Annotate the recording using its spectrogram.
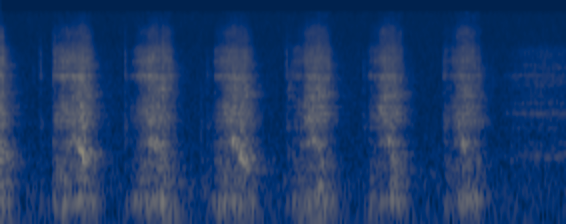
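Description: Small hand file rasping across a cow pastern-bone fish-hook blank, about six even strokes a bit over half a second apart, filing the corners round.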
